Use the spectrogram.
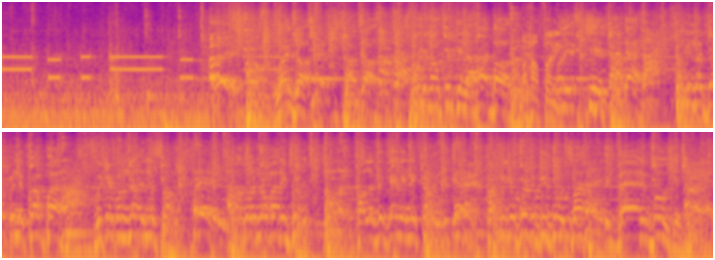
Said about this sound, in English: And instead of toy instruments, they used office supplies. So staplers, pens, keyboards, and phones.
